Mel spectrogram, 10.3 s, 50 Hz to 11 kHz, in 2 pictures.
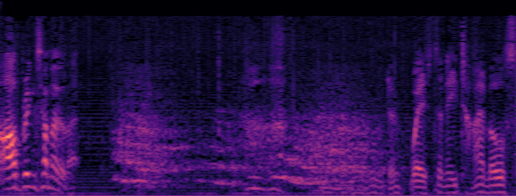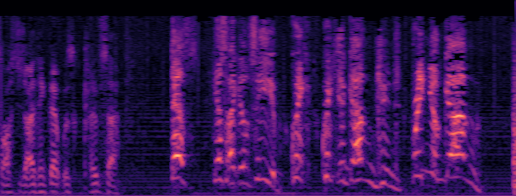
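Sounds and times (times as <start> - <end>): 
speech: 0.1 - 1.7, 3.9 - 10.1
lion roaring in a low rumbling growl: 1.1 - 4.1.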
